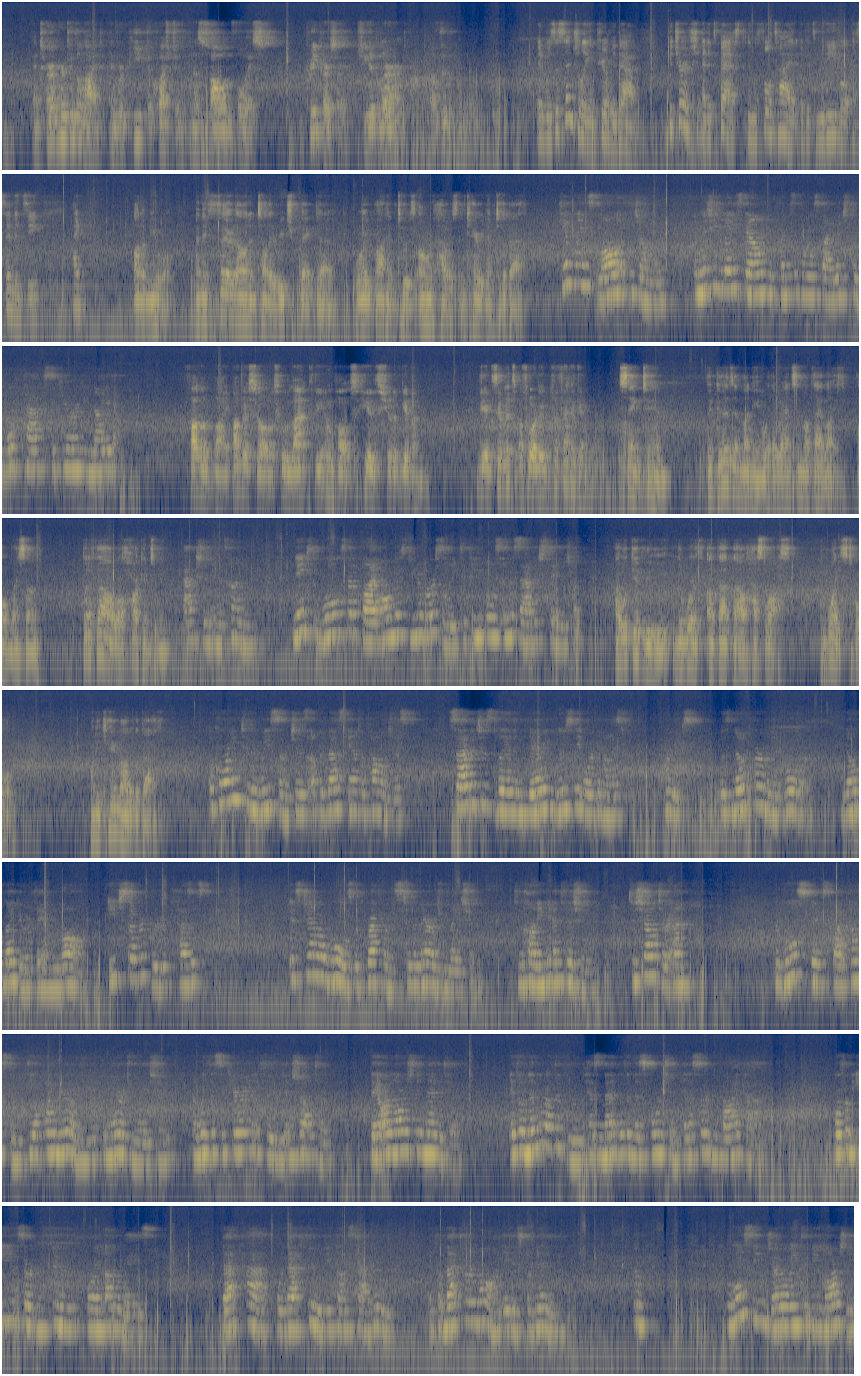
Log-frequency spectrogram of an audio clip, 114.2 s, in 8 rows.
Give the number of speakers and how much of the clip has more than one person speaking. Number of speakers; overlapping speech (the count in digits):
5, no overlap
